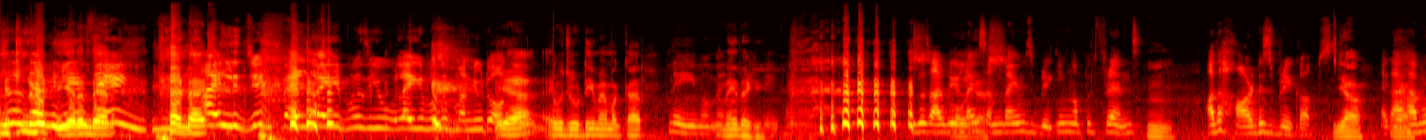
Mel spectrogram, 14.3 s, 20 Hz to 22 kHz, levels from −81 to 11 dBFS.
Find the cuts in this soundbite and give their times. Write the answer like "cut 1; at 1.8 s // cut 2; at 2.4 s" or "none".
cut 1; at 5.4 s // cut 2; at 9.2 s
